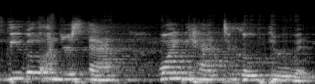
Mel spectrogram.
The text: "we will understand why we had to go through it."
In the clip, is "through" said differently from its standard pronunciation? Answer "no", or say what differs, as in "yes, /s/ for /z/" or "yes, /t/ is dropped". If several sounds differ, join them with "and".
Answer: no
